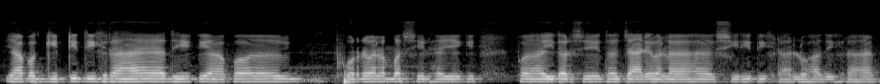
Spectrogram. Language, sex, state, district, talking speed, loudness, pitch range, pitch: Hindi, male, Bihar, West Champaran, 200 wpm, -18 LUFS, 125-130 Hz, 125 Hz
